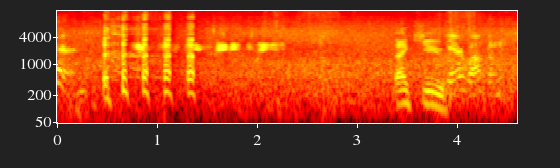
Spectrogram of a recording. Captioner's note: laughing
